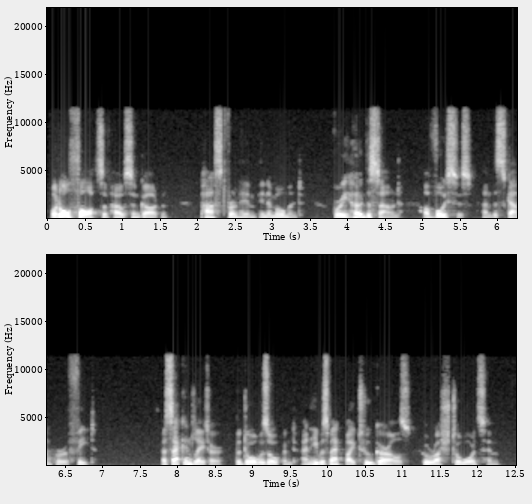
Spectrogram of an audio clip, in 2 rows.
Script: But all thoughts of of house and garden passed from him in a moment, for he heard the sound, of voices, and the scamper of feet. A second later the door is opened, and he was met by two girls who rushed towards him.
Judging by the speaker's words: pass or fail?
fail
